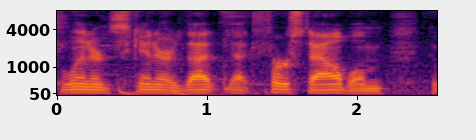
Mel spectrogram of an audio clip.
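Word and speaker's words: Lynyrd Skynyrd: what you know is their first album is pronounced leonard skinner that that first album it was was it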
